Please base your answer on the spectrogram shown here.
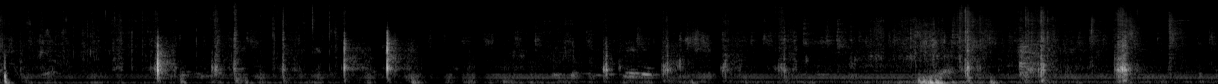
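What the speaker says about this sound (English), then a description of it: "I'm going to give it just a quick chop." A knife quickly chopping a small pile of spinach, about a handful and a half, on a cutting board. The cuts come as scattered sharp taps, irregular and close, with a louder thud cluster near the end.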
